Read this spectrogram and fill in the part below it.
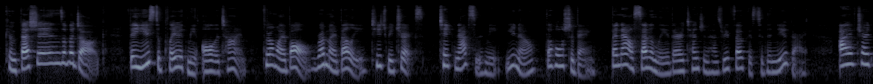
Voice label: Radio Spot; Blue Apron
